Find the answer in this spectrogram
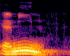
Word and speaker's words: amine: तो प्रोनाउंसिएशन भी इन दोनों का सेम ही होता है, बट मैंने अपने तरीके से बोलने में अमाइन और इसको एमीन कहना थोड़ा सा स्टार्ट किया ताकि थोड़ा सा क्लैरिटी आए स्पेलिंग में और थोड़ा डिफरेंस भी लगे। तो NH3 को अमाइन बोल देता हूँ मैं, और इसको एमीन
